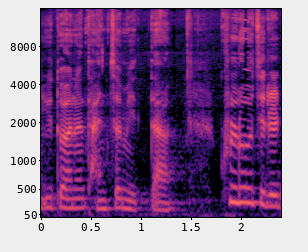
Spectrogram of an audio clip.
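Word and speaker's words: kluge: 발음을 유도하는 단점이 있다 클로즈를 제대로 발음하자면 슬러지가 아니라 슈즈에 가깝다 몇몇 사람들은이 단어가 바깥에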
